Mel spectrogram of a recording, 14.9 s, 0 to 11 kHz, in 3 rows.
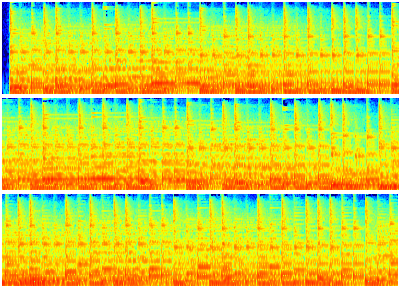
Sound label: Serdaco Dreamblaster X1; Introduction; Hocus Pocus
